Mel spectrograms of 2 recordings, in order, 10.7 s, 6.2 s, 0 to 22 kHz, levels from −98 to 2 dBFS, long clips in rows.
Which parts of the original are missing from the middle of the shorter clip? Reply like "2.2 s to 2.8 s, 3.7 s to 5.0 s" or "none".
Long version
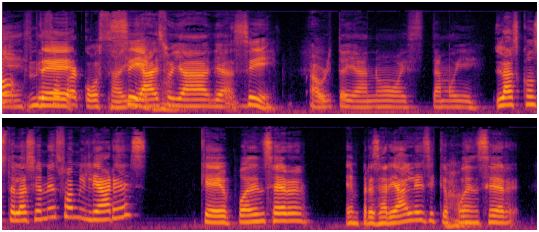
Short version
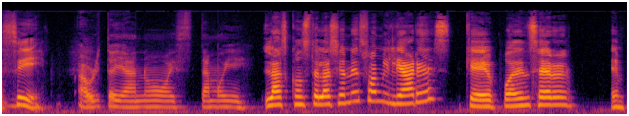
6.9 s to 7.2 s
